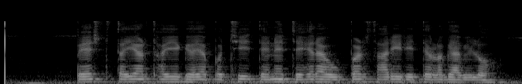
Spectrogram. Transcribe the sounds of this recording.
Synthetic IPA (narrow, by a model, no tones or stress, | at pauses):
pesʈt̪əjːaɾt̪ʰəiɡəjapət͡ʃʰit̪enet͡ʃəɦɾaupəɾsaɾiɾit̪eləɡaʋilo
